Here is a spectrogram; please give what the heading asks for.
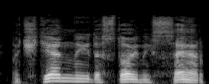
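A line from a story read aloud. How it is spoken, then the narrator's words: Moaning. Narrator (Russian): простонал Домини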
